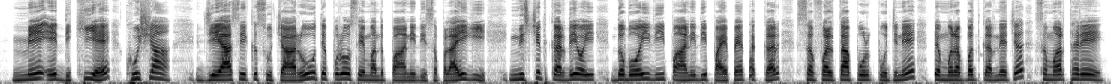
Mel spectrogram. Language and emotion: Dogri, happy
